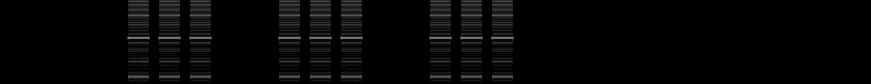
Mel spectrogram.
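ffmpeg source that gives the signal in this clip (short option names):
-f lavfi -i "aevalsrc='0.0398*(2*lt(mod(3420*t,1),0.5)-1)*clip(min(mod(mod(t,1.51),0.31),0.21-mod(mod(t,1.51),0.31))/0.005,0,1)*lt(mod(t,1.51),0.93)':d=4.53:s=44100"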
